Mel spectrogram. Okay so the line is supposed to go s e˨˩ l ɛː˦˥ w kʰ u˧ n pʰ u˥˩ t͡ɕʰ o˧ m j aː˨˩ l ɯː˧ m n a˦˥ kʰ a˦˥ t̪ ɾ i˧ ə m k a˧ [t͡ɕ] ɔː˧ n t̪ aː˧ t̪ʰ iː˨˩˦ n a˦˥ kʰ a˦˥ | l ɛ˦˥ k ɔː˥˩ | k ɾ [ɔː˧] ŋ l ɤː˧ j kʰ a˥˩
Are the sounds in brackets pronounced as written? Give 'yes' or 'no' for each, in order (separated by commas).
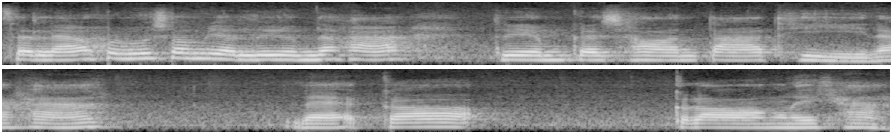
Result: no, yes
